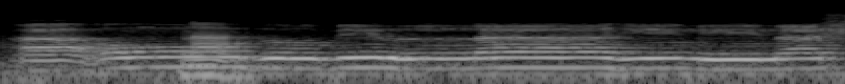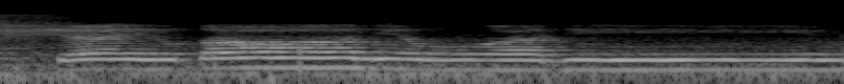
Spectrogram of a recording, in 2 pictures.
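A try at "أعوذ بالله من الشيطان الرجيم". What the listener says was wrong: Tebalkan lagi huruf to-nya. Minasyaitonir rajim.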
